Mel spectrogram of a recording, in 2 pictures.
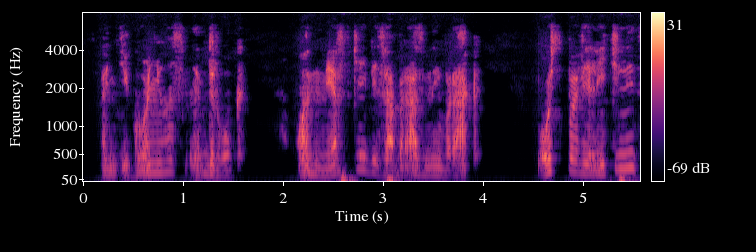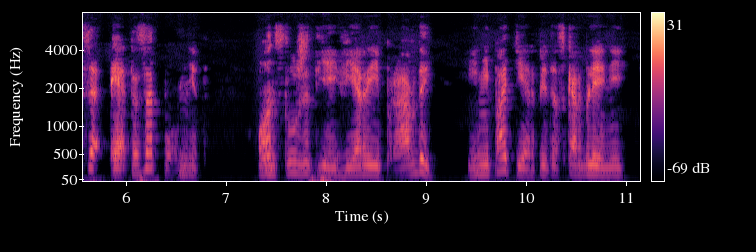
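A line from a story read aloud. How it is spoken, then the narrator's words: Peaceable mutter. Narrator (Russian): буркнул он уже вполне миролюбиво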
